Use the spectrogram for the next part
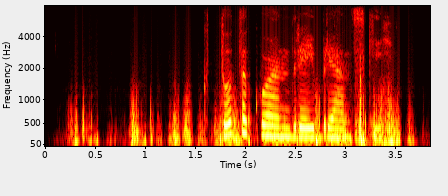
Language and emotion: Russian, neutral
